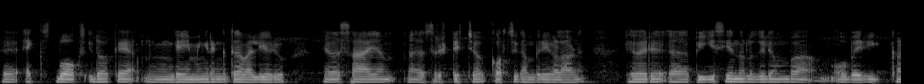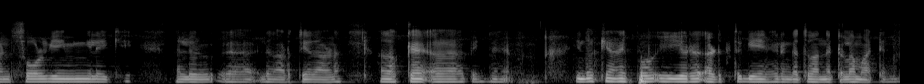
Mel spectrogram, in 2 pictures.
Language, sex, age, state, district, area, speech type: Malayalam, male, 18-30, Kerala, Kozhikode, urban, spontaneous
